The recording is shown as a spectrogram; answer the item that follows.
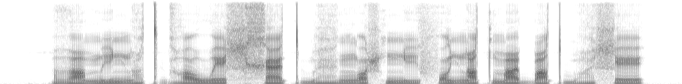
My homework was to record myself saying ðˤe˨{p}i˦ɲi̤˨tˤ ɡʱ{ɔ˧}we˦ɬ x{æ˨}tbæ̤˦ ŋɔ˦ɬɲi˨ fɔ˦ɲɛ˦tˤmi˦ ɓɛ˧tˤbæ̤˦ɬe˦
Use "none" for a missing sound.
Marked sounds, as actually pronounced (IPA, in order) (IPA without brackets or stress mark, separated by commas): m, ɔ˦, æ˦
